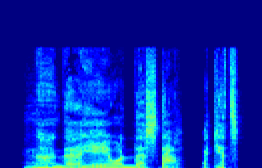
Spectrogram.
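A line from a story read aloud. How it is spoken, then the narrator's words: Hoarse laughter. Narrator (Russian): хрипло засмеялся Морфин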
